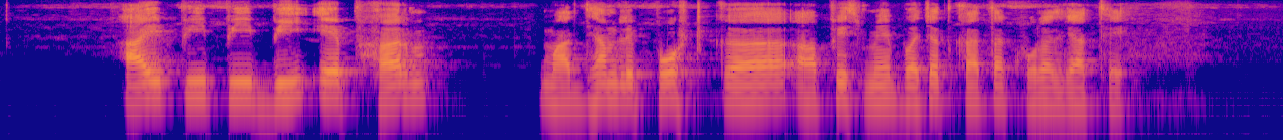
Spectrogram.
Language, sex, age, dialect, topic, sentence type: Chhattisgarhi, male, 46-50, Northern/Bhandar, banking, statement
